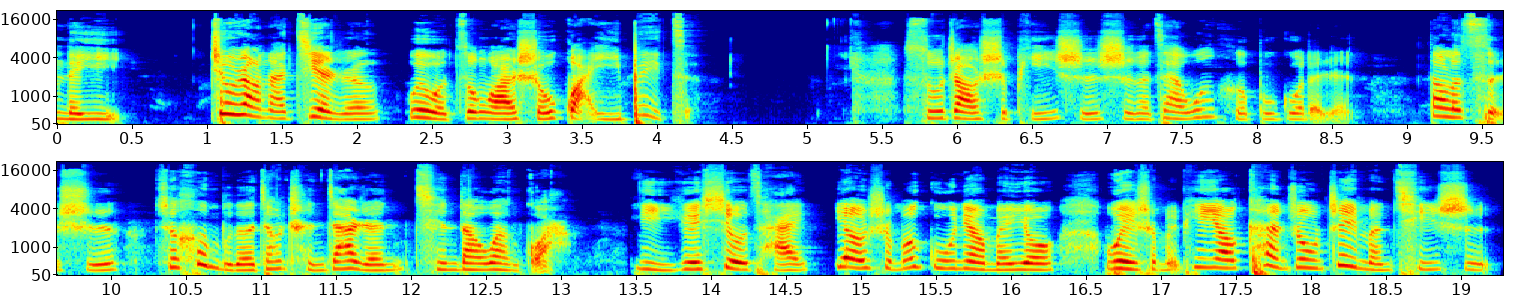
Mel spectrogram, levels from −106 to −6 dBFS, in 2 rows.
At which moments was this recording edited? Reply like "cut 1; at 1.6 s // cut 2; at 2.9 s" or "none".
cut 1; at 13.4 s // cut 2; at 17.1 s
